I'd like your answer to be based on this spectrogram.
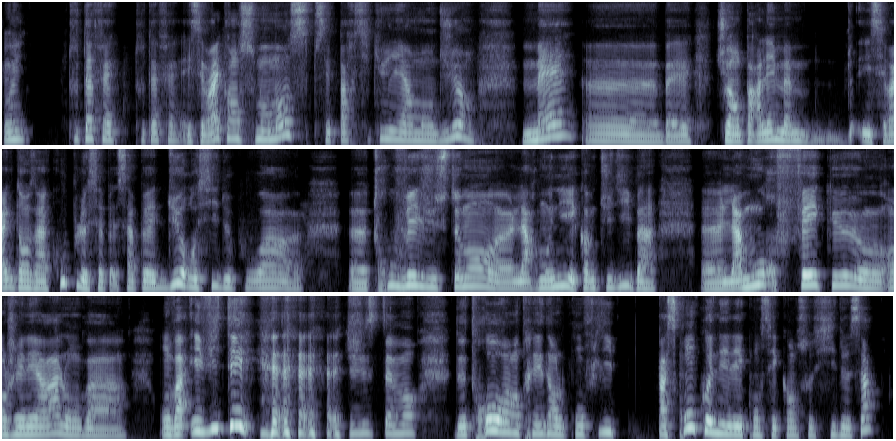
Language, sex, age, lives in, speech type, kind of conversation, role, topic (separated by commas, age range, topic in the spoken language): French, female, 45-49, United States, conversation, advice, advisor, Comment faites-vous pour éviter les conflits malgré des ressentis très forts ?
